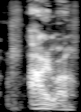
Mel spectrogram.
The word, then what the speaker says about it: Isla: Isla. Yeah, I always don't know what pronounce. It is. Yeah, Isla is better because I always pronounce the S, and the S don't.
